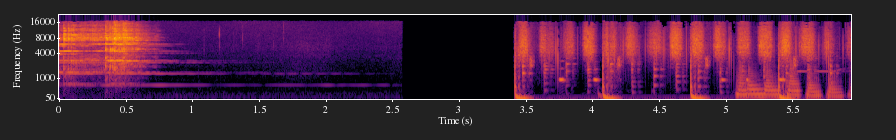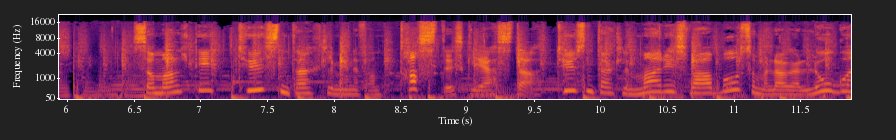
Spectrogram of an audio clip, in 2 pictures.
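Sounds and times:
glasses clinking together in a toast: 0.0s - 2.1s
loud rhythmic music: 3.4s - 11.8s
speech: 5.1s - 11.8s.

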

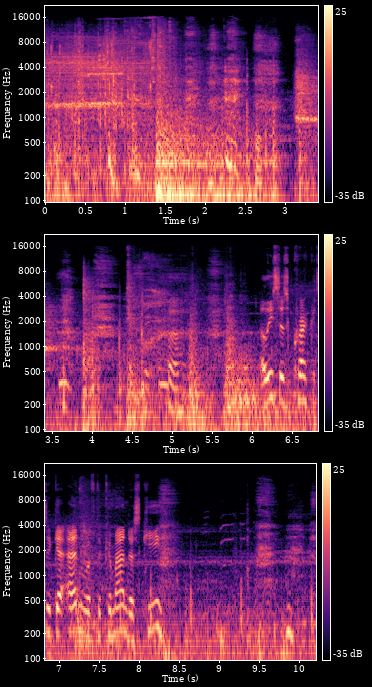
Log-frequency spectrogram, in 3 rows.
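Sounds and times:
heavy door creaking: 0.1s - 6.3s
heavy door slamming shut with a deep booming thud: 1.4s - 4.8s
speech: 5.0s - 5.3s, 6.2s - 8.6s, 9.8s - 10.1s.

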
